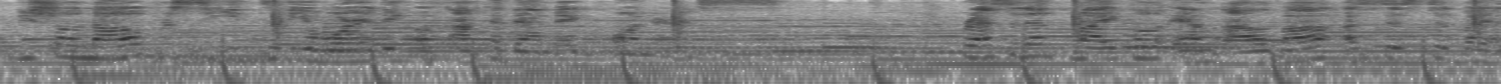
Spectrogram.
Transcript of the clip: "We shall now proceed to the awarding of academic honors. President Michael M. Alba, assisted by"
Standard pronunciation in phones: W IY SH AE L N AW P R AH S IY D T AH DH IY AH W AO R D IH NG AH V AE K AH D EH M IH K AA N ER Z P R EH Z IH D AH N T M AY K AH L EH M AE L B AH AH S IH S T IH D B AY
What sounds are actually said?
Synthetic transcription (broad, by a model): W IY SH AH L N AW P R AH S IY D T AH DH IY AH W AO R D IH NG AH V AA K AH D EH M IH K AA N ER S P R EH S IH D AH N T M AY K AH L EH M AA L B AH AH S IH S T IH D B AY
